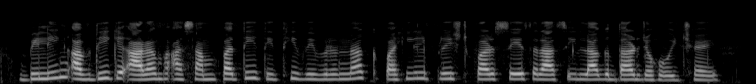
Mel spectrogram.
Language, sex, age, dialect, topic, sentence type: Maithili, female, 18-24, Eastern / Thethi, banking, statement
